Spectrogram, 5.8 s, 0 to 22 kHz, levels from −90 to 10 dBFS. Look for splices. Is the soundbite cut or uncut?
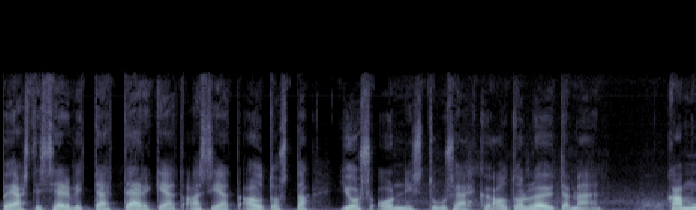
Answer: uncut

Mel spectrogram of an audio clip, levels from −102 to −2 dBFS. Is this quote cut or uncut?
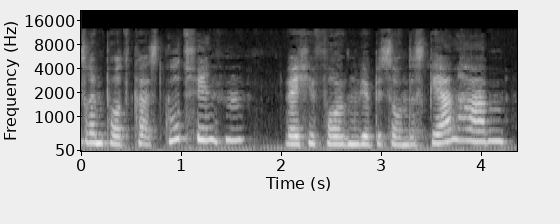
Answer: uncut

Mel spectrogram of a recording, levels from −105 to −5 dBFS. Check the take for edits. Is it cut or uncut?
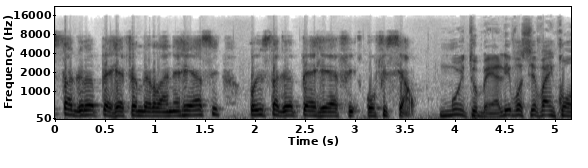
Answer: uncut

